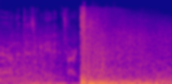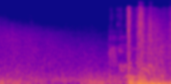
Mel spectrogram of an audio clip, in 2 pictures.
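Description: Heavy naval artillery fire in a warship video game: two loud booming salvos several seconds apart, each with a long rumbling roll that decays between them, no talking heard.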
